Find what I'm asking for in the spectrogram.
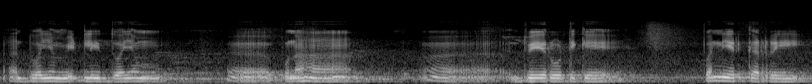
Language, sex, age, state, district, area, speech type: Sanskrit, male, 18-30, Andhra Pradesh, Guntur, urban, spontaneous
